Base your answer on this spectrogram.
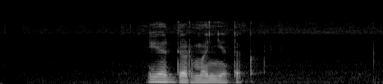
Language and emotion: Russian, neutral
